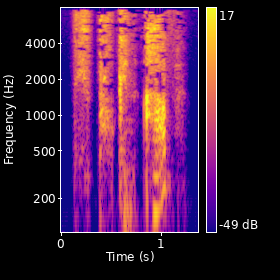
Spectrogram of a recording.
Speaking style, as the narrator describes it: Livy whispered

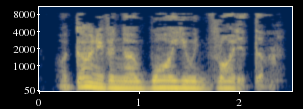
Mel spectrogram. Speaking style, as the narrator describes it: grumbled Connor

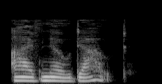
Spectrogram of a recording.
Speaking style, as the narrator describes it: I breathed, the space between us now crackling with tension that was becoming ridiculously hard to ignore

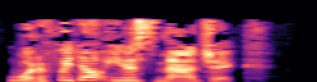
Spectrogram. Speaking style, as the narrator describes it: She shouted at the referee

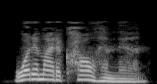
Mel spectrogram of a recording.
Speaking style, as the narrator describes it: Her uncle sighed at length

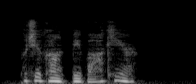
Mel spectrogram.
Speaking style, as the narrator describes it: she whispered

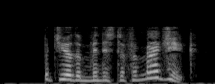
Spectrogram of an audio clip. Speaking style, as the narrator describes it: said Harry eagerly

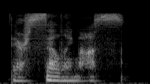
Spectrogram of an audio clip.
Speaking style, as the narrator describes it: she whispered

